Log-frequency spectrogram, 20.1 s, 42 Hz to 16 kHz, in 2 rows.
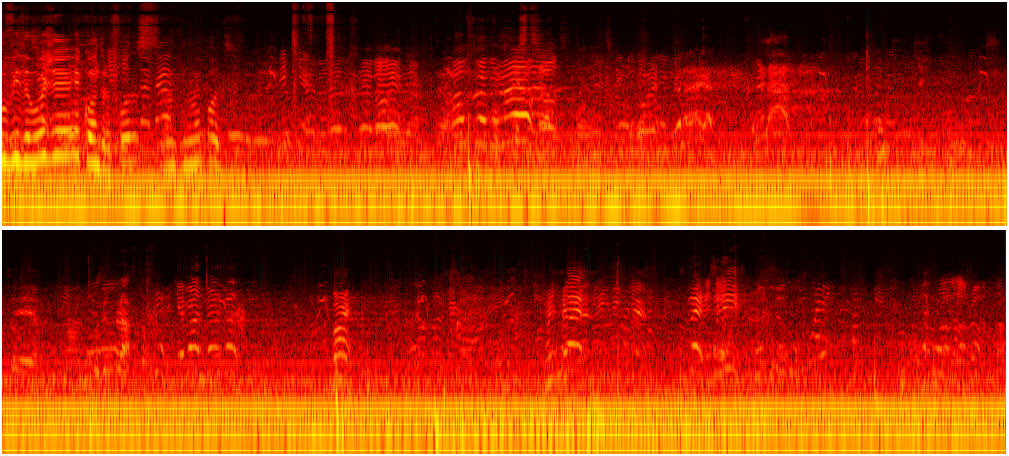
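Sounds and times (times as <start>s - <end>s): people shouting and calling out: 0.0s - 20.0s
steady low hum: 0.0s - 20.0s.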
